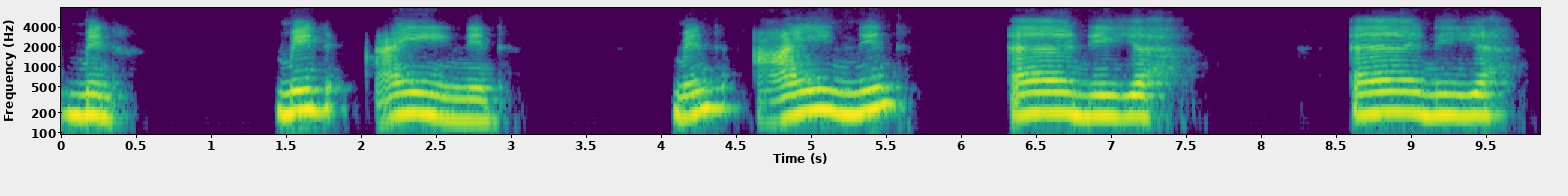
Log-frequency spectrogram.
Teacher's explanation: I'm pronouncing the noon because of the ain, and I'm pronouncing this noon because of the hamza.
